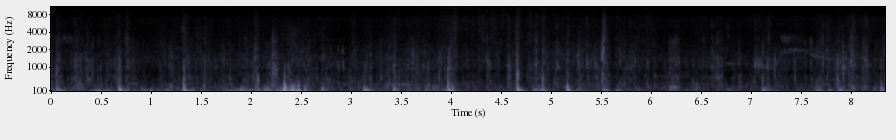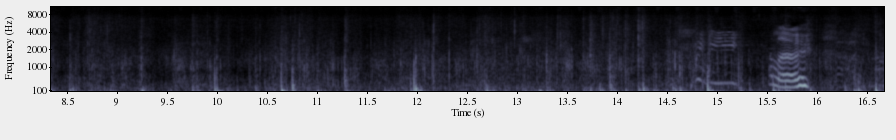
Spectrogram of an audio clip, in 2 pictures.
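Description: Horses on a trail ride clip-clop along, their hooves making a steady run of close, uneven thuds and scuffs while people talk over them and a brief whistle-like call rises near the end.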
